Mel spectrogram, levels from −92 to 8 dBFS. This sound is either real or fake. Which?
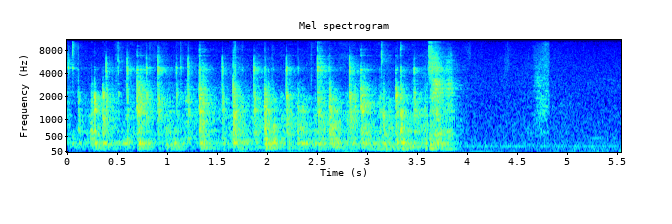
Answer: real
